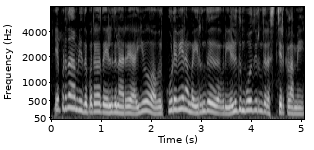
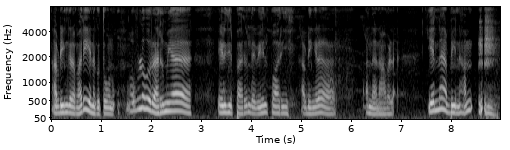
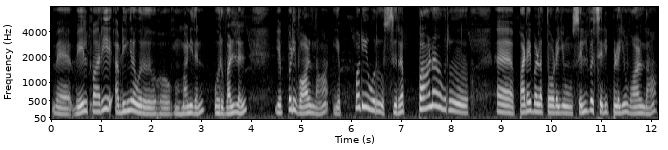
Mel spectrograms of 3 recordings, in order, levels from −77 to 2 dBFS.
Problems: constant background noise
